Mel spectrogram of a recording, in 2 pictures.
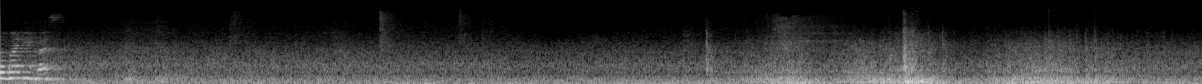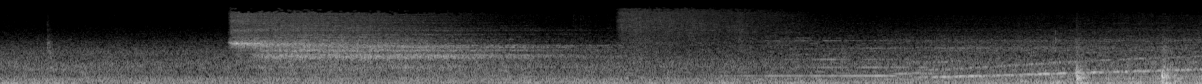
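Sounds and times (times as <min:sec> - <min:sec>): compressed air hissing: 0:14.3 - 0:19.7.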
